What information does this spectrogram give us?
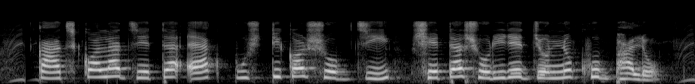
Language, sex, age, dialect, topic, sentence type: Bengali, female, 18-24, Northern/Varendri, agriculture, statement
